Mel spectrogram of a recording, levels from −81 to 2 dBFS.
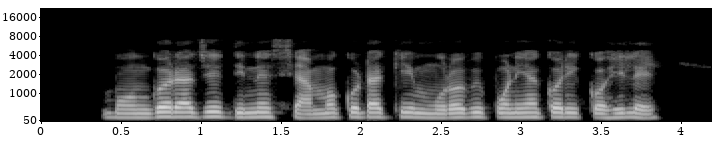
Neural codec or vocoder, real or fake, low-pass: codec, 16 kHz, 4 kbps, X-Codec, WavLM features, trained on Multilingual LibriSpeech; fake; 7.2 kHz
